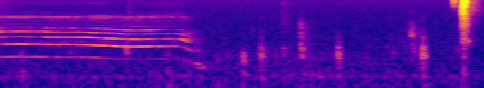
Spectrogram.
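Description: A pet cat gives one long, clear, close meow, followed by quiet scattered taps and small clicks, with no talking.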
